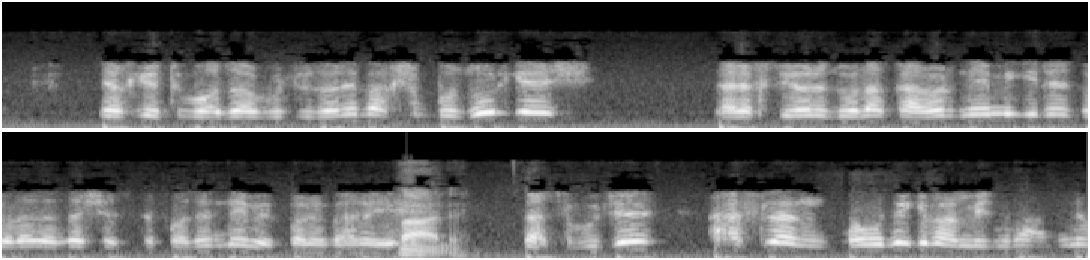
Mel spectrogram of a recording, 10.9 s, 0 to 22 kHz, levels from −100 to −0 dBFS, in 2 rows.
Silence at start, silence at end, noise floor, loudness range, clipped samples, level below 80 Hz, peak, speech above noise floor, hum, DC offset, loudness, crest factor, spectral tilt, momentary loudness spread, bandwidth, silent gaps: 0.5 s; 0 s; -51 dBFS; 2 LU; under 0.1%; -46 dBFS; 0 dBFS; 35 dB; none; under 0.1%; -17 LUFS; 16 dB; -6 dB/octave; 8 LU; 9.4 kHz; none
